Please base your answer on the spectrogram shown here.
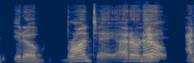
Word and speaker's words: Brauntae: He did say Bronte, right? Like he did say Bronte.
